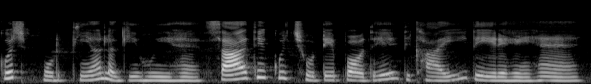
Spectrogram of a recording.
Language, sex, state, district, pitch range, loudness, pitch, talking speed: Hindi, male, Chhattisgarh, Raipur, 180-235 Hz, -21 LUFS, 195 Hz, 130 wpm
